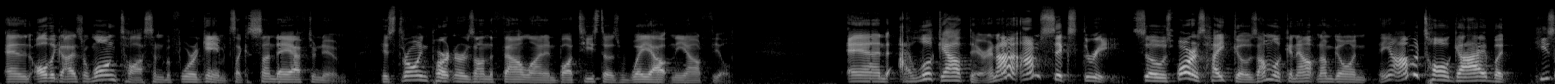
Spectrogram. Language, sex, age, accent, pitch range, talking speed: English, male, 20-39, American, 120-175 Hz, 230 wpm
